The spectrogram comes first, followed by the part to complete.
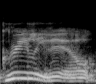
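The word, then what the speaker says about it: Greeleyville: It's spelled Gleyville.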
